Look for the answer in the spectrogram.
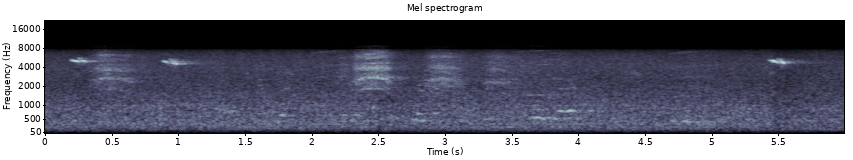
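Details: Monk parakeet, an introduced species living wild in Puerto Rico: a few harsh, scratchy squawks mid-clip amid thin high chirps and steady hiss.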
